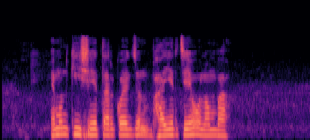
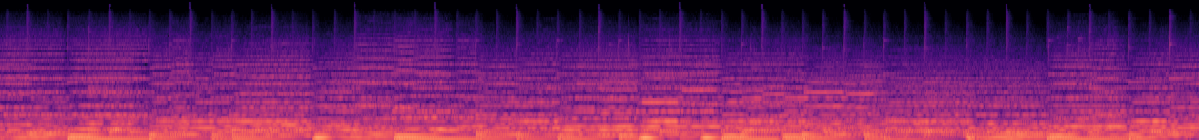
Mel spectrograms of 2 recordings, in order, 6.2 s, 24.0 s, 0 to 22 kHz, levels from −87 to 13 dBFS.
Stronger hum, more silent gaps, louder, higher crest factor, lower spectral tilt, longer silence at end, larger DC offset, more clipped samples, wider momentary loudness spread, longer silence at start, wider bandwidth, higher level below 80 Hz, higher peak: neither; neither; first, -15 LUFS vs -18 LUFS; about the same, 16 dB vs 16 dB; second, -5.5 dB/octave vs -8 dB/octave; first, 1.65 s vs 0 s; neither; neither; about the same, 5 LU vs 6 LU; first, 1 s vs 0 s; second, 7.8 kHz vs 12 kHz; second, -54 dBFS vs -24 dBFS; about the same, -2 dBFS vs -2 dBFS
